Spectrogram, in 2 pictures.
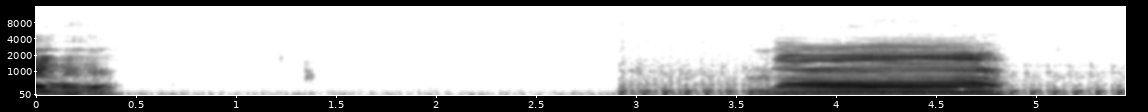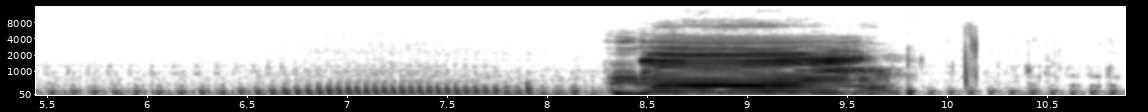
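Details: Tame cattle feeding on grass in an oil palm plantation in Indonesia. The tail of one moo, then two full, rich moos roughly four seconds apart, over a low continuous rumble.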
